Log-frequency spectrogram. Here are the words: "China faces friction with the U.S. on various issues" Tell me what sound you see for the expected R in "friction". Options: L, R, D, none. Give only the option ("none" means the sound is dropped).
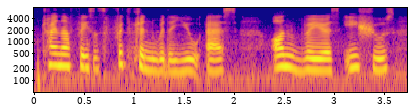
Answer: none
